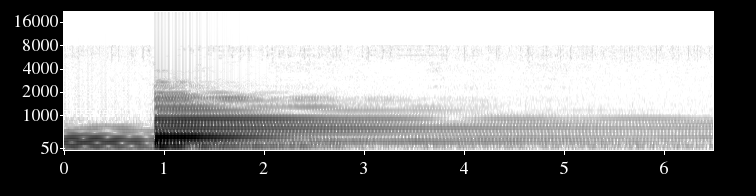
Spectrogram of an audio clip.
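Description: Music: a sustained chord struck about a second in, cutting off the ringing chord before it, then slowly fading away.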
